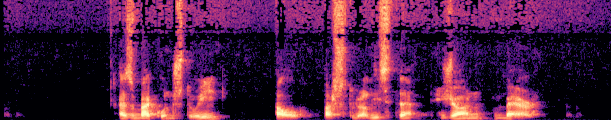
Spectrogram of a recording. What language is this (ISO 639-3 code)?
cat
